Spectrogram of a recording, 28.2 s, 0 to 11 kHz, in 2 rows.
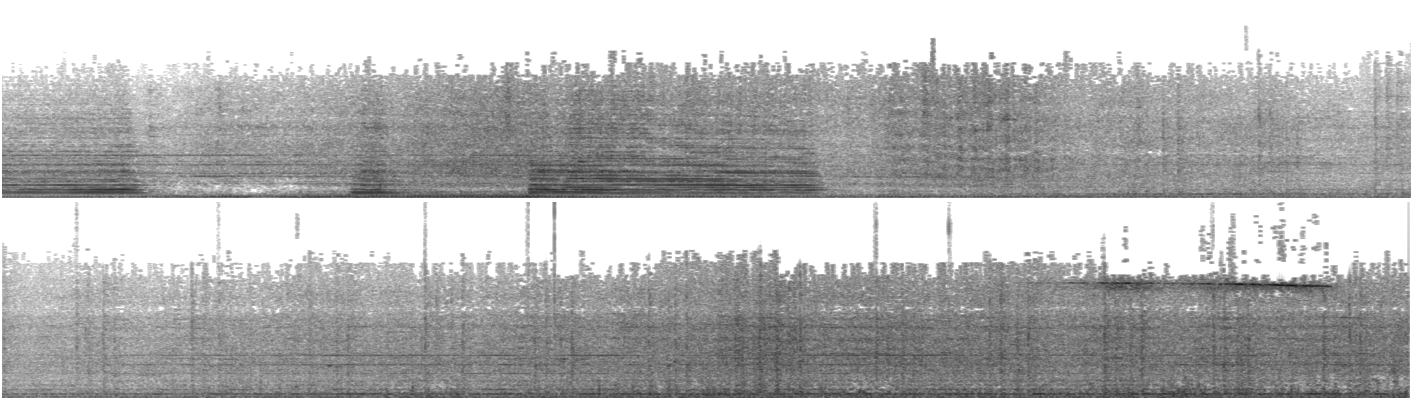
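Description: Diesel freight locomotive horn sounding at a grade crossing: a long blast, a short one about 3.5 s in, then a long one ending about 8 s in, over the low rumble of the engines. Then freight cars roll past with a steady clatter of wheels on rail that grows louder near the end.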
